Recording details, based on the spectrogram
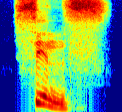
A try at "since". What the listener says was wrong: Since. Since. Not sin, but since. So that's how you say since.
